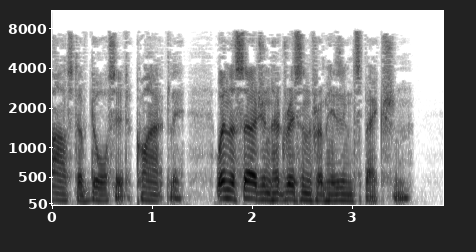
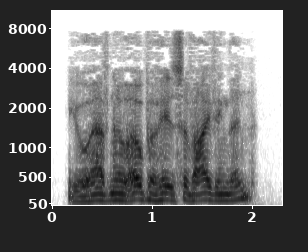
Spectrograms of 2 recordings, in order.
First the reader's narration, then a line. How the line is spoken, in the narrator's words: Lawrence said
